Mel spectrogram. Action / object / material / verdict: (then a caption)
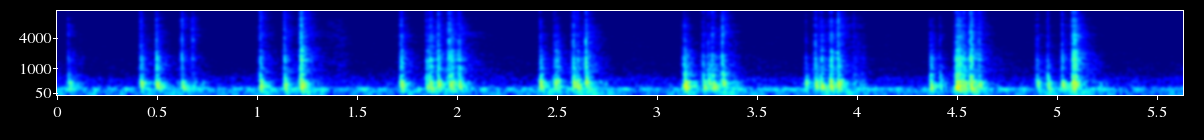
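tap / plastic storage box lid / plastic / none. Long nails and the fingertips of gloved hands tap and scratch an orange plastic lid with a handle, which sits on a hollow storage box filled with ribbon spools. Quick, sharp plastic clicks come in small clusters, with short scratchy bright bursts between them. A faint steady low hum sits underneath.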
